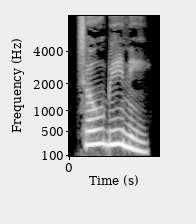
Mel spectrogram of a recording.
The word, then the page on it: ಚೌಬೀನಿ: caubīni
